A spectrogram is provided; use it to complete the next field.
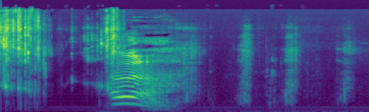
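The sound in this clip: Crunching and chewing of nachos: a burst of sharp, crunchy bites at the start, then a voiced groan, followed by several quieter crunches spaced apart against silence.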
